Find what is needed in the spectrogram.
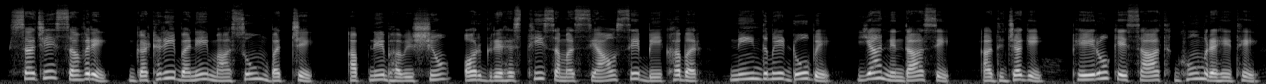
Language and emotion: Hindi, neutral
